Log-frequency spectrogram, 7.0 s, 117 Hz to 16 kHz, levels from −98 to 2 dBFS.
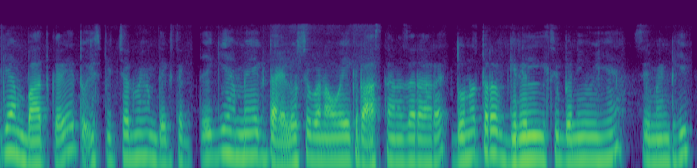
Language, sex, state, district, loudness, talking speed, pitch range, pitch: Hindi, male, Uttar Pradesh, Etah, -28 LUFS, 285 wpm, 140-160 Hz, 145 Hz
